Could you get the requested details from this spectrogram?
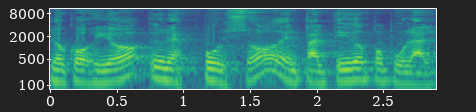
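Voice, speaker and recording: A man speaks over noticeable background noise. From Puerto Rico, Ponce. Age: 50s. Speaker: lawyer and political analyst hosting an online show. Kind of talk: political commentary and interview.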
